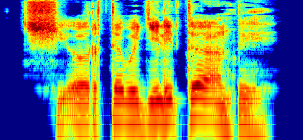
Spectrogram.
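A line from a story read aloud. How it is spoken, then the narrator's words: Soundless exhale. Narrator (Russian): беззвучно выдохнул маг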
